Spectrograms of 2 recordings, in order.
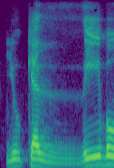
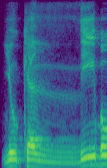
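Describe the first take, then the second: The two takes are said the same way.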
